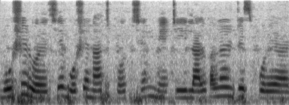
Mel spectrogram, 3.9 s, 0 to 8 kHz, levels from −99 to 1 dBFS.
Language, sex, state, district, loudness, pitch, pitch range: Bengali, female, West Bengal, Paschim Medinipur, -15 LUFS, 210 Hz, 200-240 Hz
